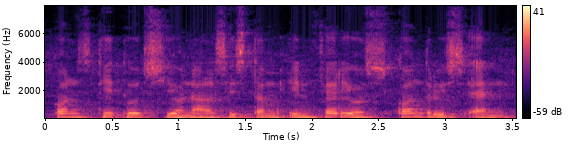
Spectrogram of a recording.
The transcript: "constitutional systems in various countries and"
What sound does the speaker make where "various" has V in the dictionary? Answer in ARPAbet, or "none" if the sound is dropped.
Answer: F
